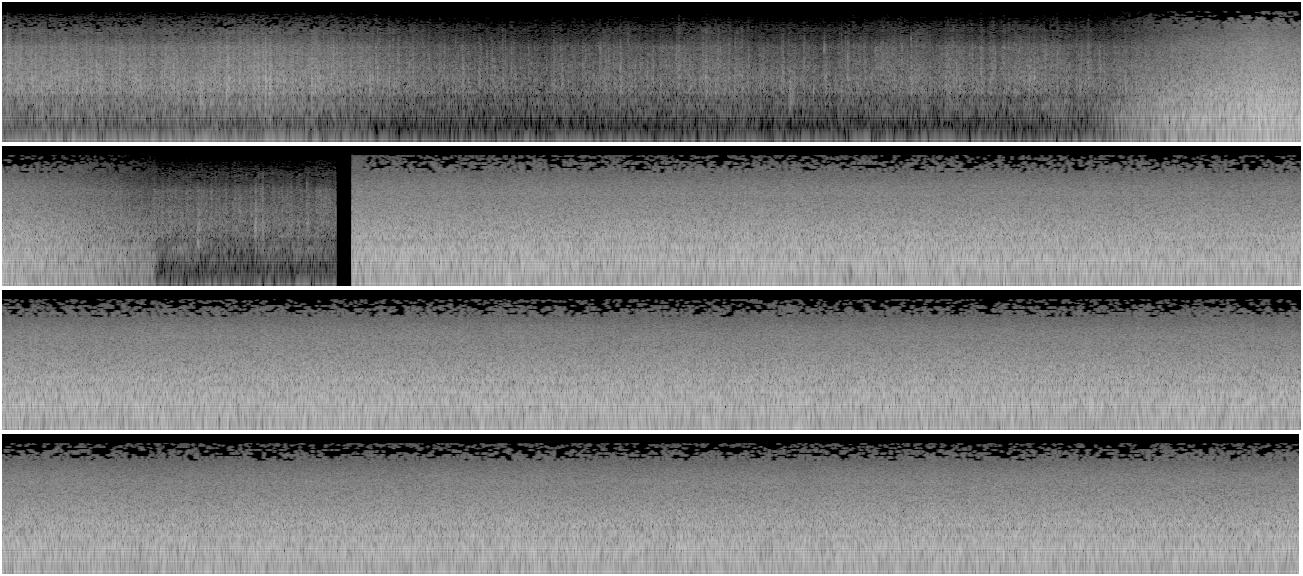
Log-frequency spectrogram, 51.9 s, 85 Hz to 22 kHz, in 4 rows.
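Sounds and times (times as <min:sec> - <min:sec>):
floodwater rushing in a river: 0:00.0 - 0:51.9
rain-like hiss: 0:00.0 - 0:51.9.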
